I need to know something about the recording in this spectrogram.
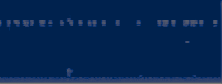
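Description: Loud, steady electrical mains hum on the recording: an unchanging low drone with a buzzy stack of overtones above it.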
